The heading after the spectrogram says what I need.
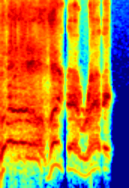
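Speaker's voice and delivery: very high, slow, drawn-out cartoon-style yell. Showing another cartoon voice: Yosemite Sam voice. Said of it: "You want Yosemite Sam?".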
